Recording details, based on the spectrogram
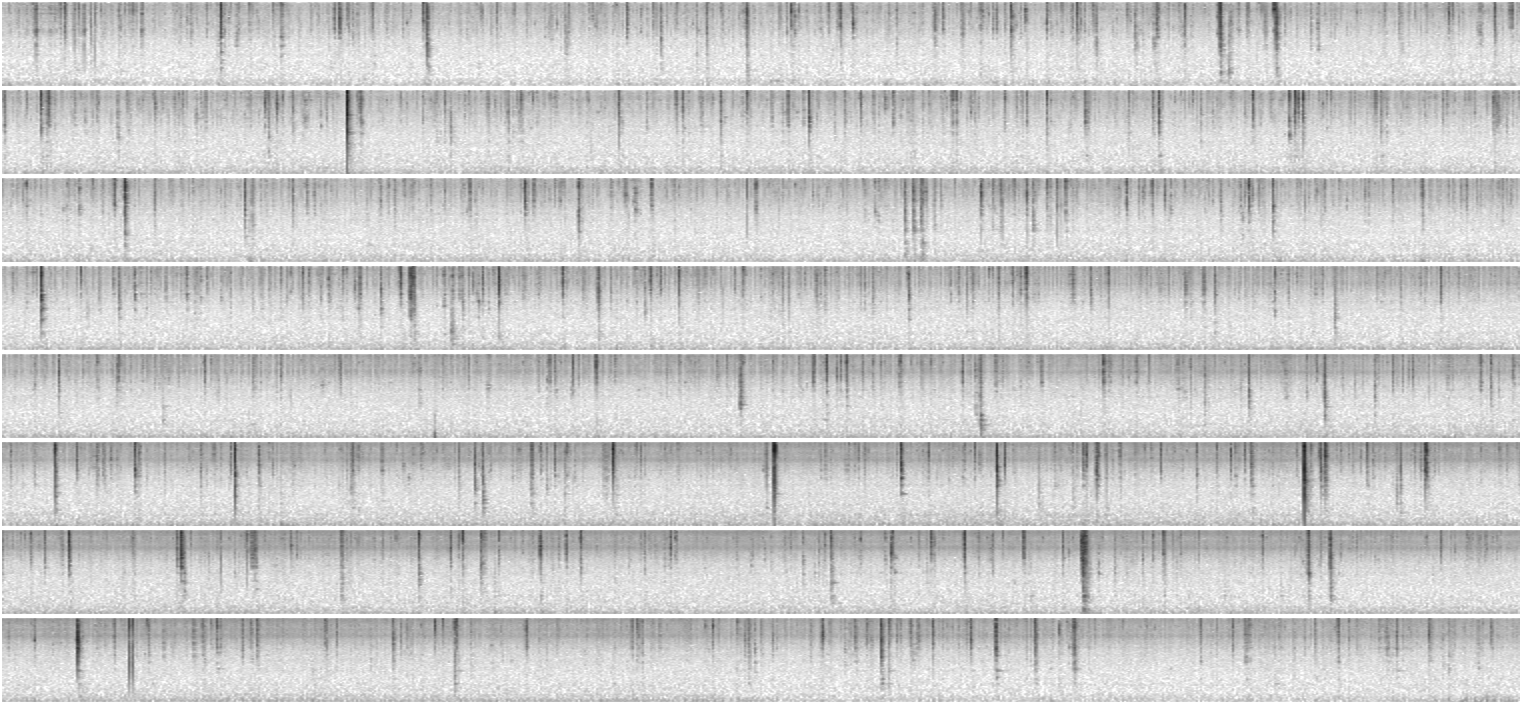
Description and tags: Sound of wood charcoal slow burning. very clean recording.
